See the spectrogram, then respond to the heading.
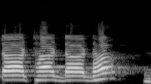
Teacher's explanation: ट, ठ, ड मतलब जीभ का घुमाव होगा और ऊपर ऊपर की ओर टच होगा। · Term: मूर्धन्य व्यंजन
